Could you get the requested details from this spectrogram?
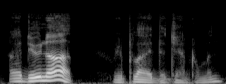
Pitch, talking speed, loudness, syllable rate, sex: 125 Hz, 160 wpm, -17 LUFS, 5.2 syllables/s, male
